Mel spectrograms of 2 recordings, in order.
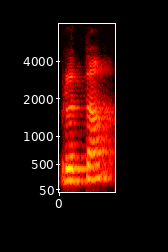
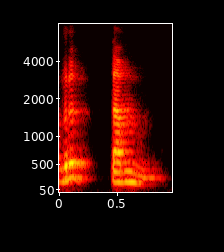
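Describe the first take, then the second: First: The t sound in the middle is short. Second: The t sound in the middle is doubled. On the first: The speaker calls it wrong. "So not Vritam" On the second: The speaker calls it right. "there are double the, so Vrittam"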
